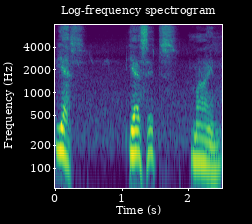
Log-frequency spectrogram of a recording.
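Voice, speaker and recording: A raspy put-on character voice from a man at medium pitch, set against clear background noise. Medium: video game. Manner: folksy, warm.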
